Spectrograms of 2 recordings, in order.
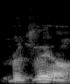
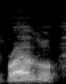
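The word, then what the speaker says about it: Brazel: David and David Raymond and Gracie Brazil. That's the way they pronounce the name. Everybody on TV always says Brazil, but the people I know who are related to him pronounce the name Brazil.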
